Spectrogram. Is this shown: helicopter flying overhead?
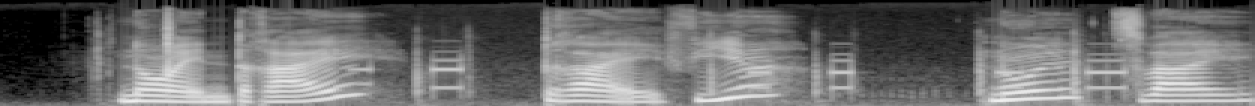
no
